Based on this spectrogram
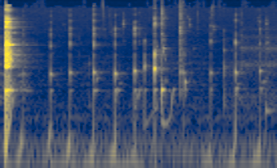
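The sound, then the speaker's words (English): A bright glass clink, then a steady run of gurgling glugs as a low-proof drink pours from a bottle into a glass to refill it, the tone shifting as it fills. No one speaks. “But before I get to that, I gotta fill my glass again.”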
